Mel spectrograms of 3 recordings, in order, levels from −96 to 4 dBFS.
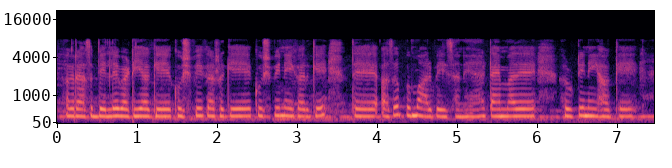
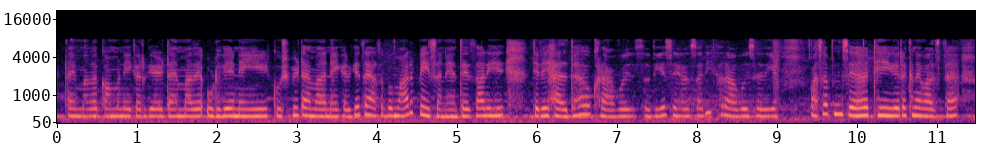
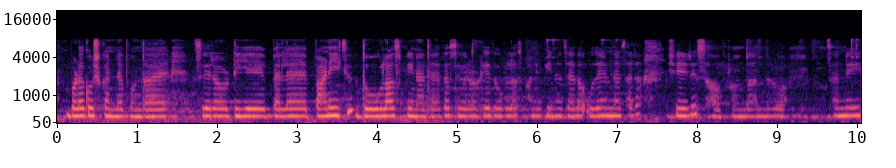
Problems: constant background noise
